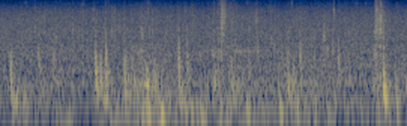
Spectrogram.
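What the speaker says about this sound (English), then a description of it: "it's still raining on me" Steady rain patters on a surface outdoors in the Glastonbury Green Mountain Wilderness on the Appalachian Trail, a dense hiss broken by scattered nearby drops and a few louder splashes.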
